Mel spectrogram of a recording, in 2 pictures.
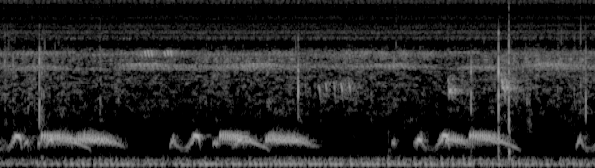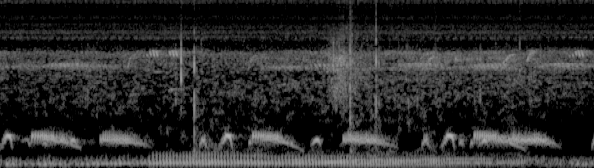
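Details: Long run of spotted dove calls: stuttered short notes and falling coos repeated steadily about eight times, over a continuous low hum that grows louder midway.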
